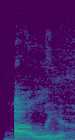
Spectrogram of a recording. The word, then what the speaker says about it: Aaliyah: Starting y'all by saying her name wrong. Aaliyah. Oh, jeez. Like Muhammad Ali.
